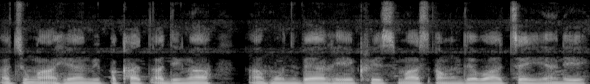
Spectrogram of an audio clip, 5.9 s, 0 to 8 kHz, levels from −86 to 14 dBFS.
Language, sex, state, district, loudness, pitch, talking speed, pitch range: Mizo, male, Mizoram, Aizawl, -19 LUFS, 105 Hz, 195 wpm, 100-110 Hz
